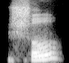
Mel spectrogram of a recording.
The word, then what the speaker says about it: chaud: Chaud, chaude. Aquí también en femenino cambia la pronunciación, se escucha la D.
